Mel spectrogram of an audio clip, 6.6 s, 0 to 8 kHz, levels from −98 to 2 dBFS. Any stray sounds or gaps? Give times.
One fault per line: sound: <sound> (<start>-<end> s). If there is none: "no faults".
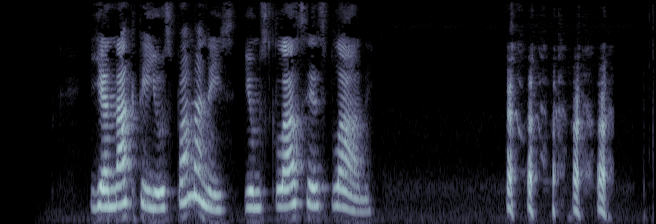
sound: laugh (5.1-6.2 s)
